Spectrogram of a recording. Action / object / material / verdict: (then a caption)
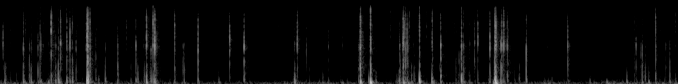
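scrape / kraft paper sheet / paper / none. A wrinkled brown kraft paper strip is squeezed and crinkled by both hands. It gives a dense run of dry crackles and sharp snapping bursts. The sounds are bright and crisp, with a low rustle underneath, and each snap cuts off almost at once.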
